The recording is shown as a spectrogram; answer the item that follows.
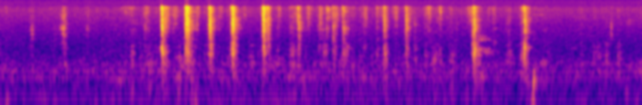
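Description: Faint, irregular clicks of a screwdriver tightening a terminal screw on a switch-receptacle combo device. The clicks start about two seconds in and come a few to the second, then thin out.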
